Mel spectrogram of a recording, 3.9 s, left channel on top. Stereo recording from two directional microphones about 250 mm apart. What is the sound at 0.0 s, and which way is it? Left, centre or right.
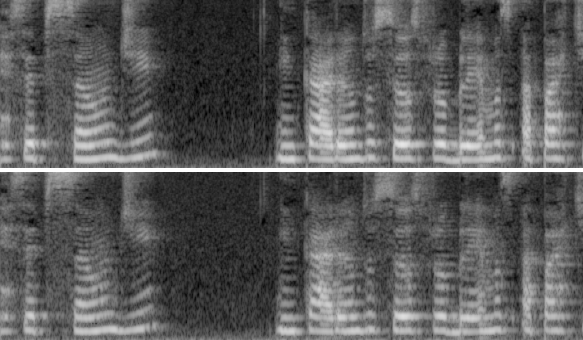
A woman's voice, left.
